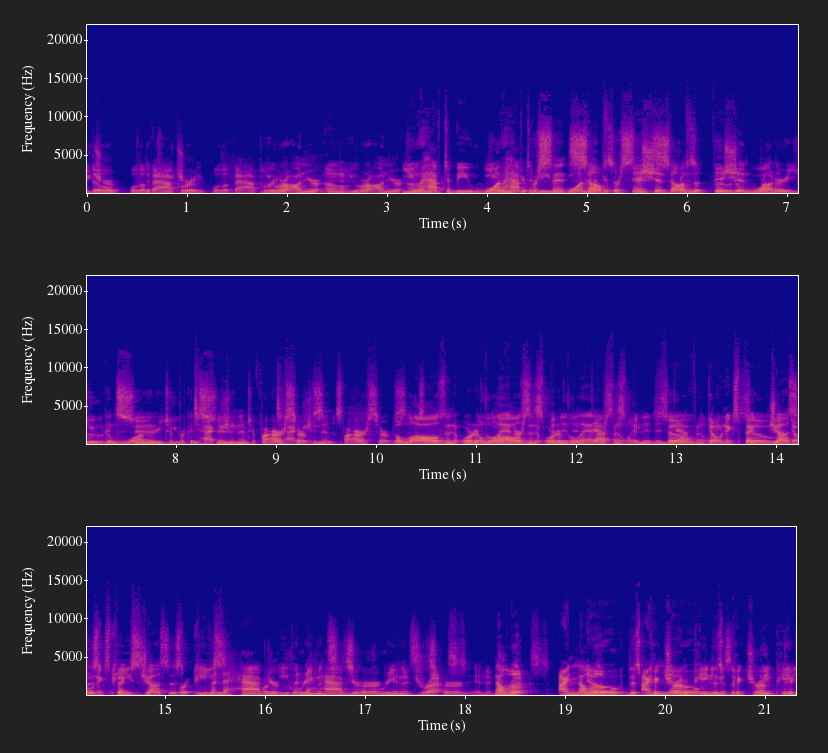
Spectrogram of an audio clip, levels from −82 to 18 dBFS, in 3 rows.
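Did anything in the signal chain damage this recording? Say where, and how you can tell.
Yes. A doubled audio track runs throughout: a dry copy trails roughly 0.7 s behind, about 5 dB quieter, likely from a slower second capture path.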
